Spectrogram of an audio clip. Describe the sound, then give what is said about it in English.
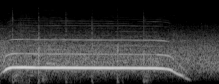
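Rhythmic clapping, about seven steady claps, welcoming a guest at the start of a show, under a loud sustained high whooping cheer that holds one pitch and then slides downward at the end. “And I love the clapping coming in.”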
